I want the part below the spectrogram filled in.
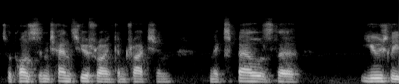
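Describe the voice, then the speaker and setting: A man with an Irish accent speaks at a very fast pace in a medium pitch, his intonation monotone and flat. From Ireland. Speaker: cardiologist. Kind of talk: interview. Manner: halting, repeats words.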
